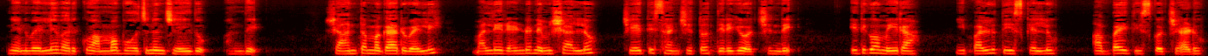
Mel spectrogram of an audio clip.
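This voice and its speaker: A woman's voice: fairly low pitch, warm tone, breathy edge. A woman narrating a story aloud, reading the dialogue of its characters.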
